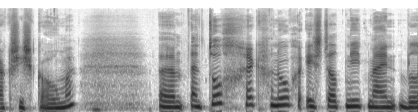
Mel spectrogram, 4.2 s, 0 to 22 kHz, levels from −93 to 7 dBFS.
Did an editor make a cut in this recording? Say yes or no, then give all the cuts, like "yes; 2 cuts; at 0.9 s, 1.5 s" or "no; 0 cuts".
no; 0 cuts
